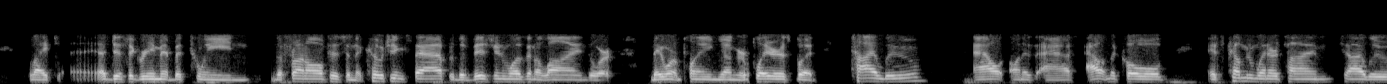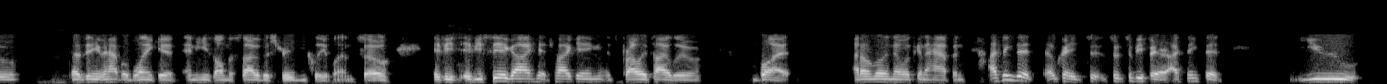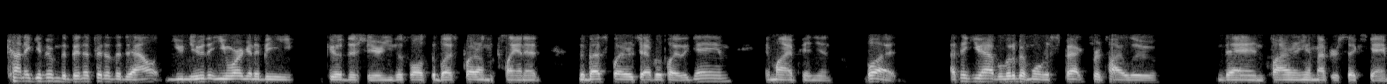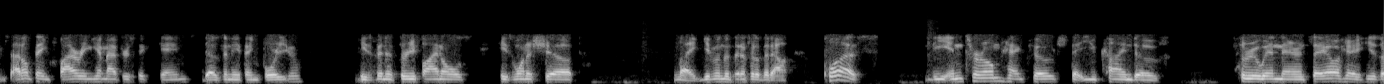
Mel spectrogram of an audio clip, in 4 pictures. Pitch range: 110-130 Hz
